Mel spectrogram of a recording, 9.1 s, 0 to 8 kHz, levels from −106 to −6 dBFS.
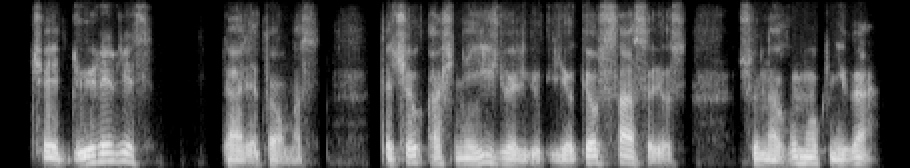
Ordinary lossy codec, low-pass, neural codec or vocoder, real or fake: Opus, 24 kbps; 7.2 kHz; codec, 16 kHz in and 24 kHz out, 2.2 kbps, FireRedTTS-2 codec; fake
